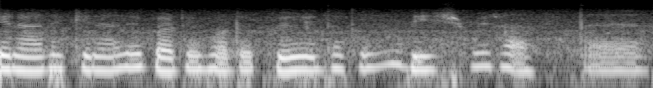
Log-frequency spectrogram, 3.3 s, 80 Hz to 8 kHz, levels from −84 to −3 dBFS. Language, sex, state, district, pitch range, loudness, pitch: Hindi, female, Punjab, Fazilka, 205-230 Hz, -16 LUFS, 220 Hz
